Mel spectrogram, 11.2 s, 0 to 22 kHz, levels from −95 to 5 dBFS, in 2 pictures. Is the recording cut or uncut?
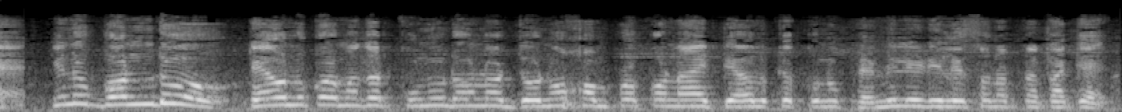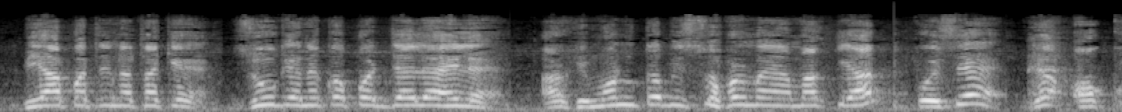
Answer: uncut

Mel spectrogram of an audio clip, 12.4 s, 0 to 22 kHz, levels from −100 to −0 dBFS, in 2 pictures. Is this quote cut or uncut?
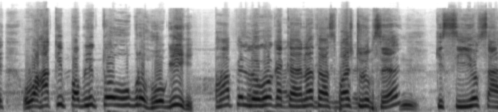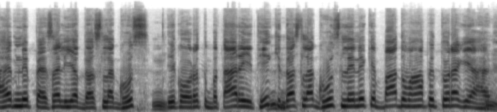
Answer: cut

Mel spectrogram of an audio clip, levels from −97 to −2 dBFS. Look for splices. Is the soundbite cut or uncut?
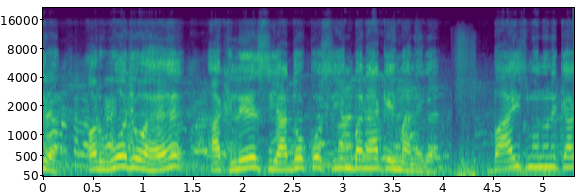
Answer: cut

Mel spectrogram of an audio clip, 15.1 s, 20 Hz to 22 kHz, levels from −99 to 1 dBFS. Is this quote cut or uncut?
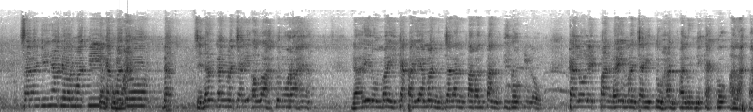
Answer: cut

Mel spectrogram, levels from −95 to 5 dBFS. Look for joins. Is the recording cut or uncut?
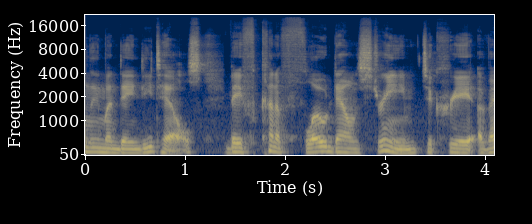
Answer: cut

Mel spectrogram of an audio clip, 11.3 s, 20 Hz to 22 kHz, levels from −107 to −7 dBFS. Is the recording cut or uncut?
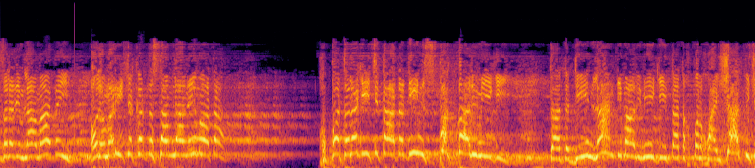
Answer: cut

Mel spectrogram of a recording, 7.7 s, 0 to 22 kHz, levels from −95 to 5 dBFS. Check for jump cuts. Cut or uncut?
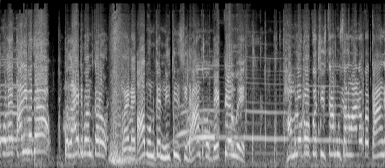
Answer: cut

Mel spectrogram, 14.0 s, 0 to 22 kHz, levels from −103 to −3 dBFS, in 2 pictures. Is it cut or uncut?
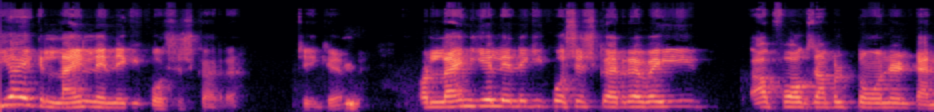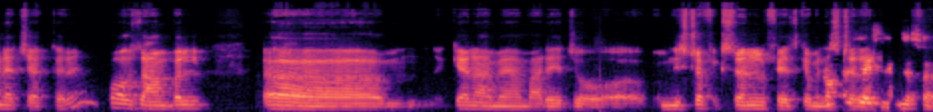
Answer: uncut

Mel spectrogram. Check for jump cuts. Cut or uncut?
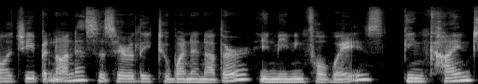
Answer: cut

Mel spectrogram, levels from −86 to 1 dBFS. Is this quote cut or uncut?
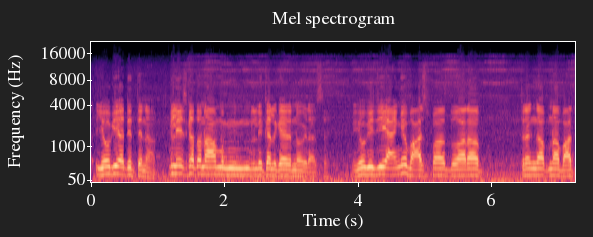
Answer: cut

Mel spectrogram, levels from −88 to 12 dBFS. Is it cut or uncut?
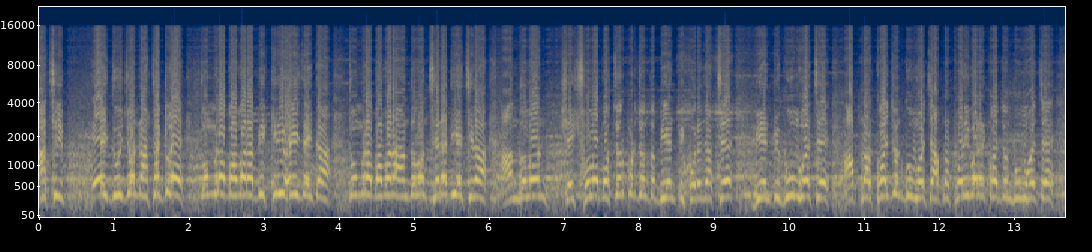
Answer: cut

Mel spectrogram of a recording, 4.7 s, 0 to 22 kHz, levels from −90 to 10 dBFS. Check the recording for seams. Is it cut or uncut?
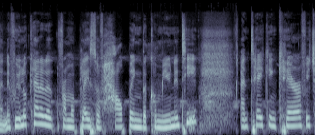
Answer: uncut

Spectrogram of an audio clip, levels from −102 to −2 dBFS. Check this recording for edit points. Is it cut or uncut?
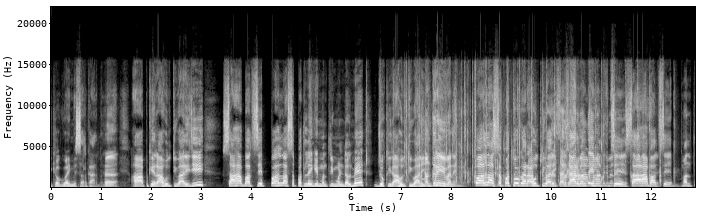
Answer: uncut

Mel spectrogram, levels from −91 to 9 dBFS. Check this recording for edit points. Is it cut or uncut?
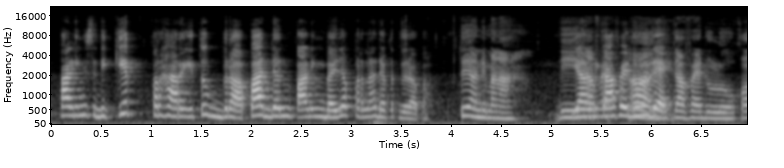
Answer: uncut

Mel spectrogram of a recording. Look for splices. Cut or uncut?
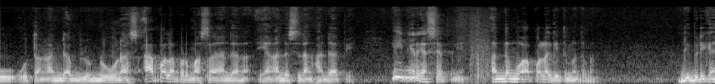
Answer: cut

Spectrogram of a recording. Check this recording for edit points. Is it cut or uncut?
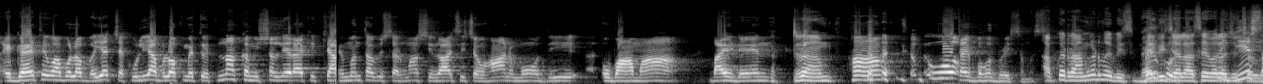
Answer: cut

